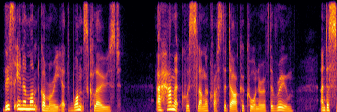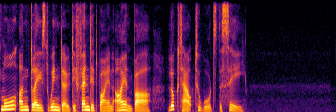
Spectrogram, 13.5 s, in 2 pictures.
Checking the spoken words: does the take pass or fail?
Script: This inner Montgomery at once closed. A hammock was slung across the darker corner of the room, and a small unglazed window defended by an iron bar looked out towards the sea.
pass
